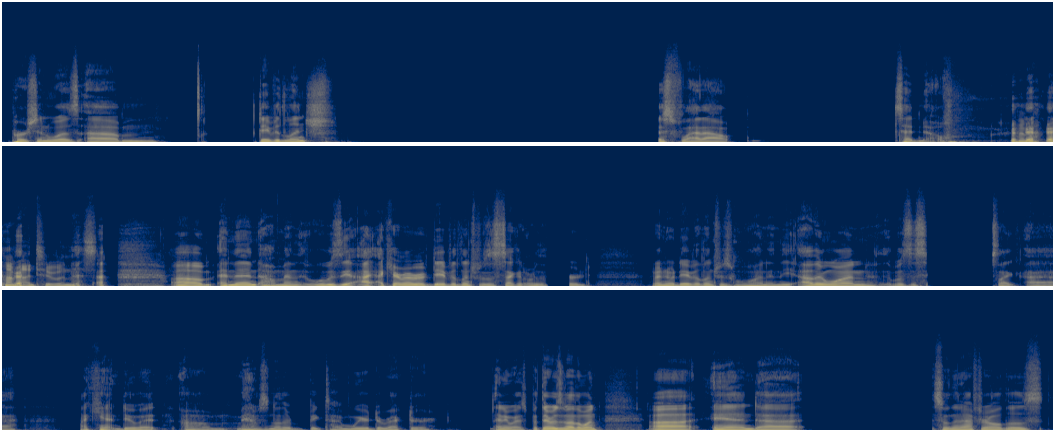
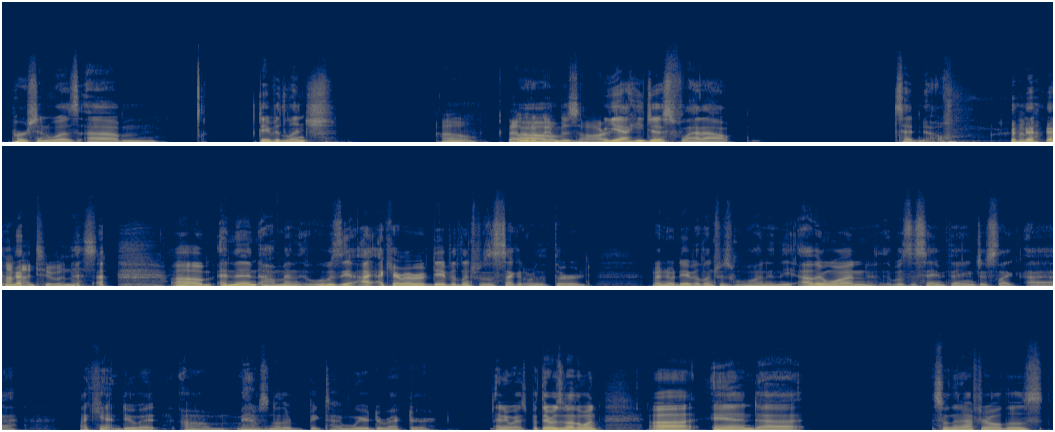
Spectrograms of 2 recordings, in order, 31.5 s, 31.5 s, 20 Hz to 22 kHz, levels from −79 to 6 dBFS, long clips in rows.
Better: second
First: audio cutting out; at 4.5 s for 2 s, at 16 s and at 20 s for 0.5 s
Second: none

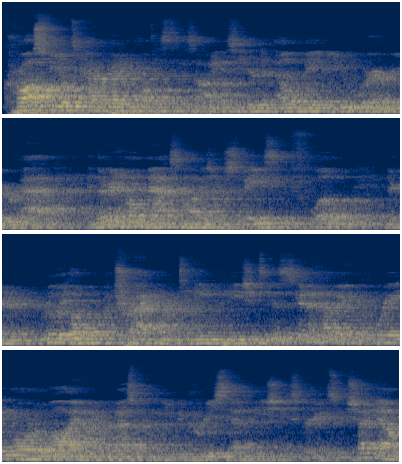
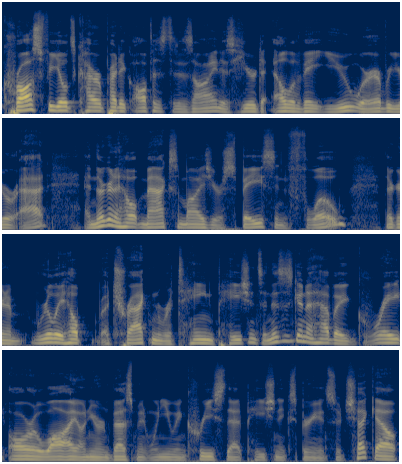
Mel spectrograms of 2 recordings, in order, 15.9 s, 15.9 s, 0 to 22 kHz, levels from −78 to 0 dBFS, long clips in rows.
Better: second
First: room echo; strong; dies away in 2.3 s // off-mic speech; far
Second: none

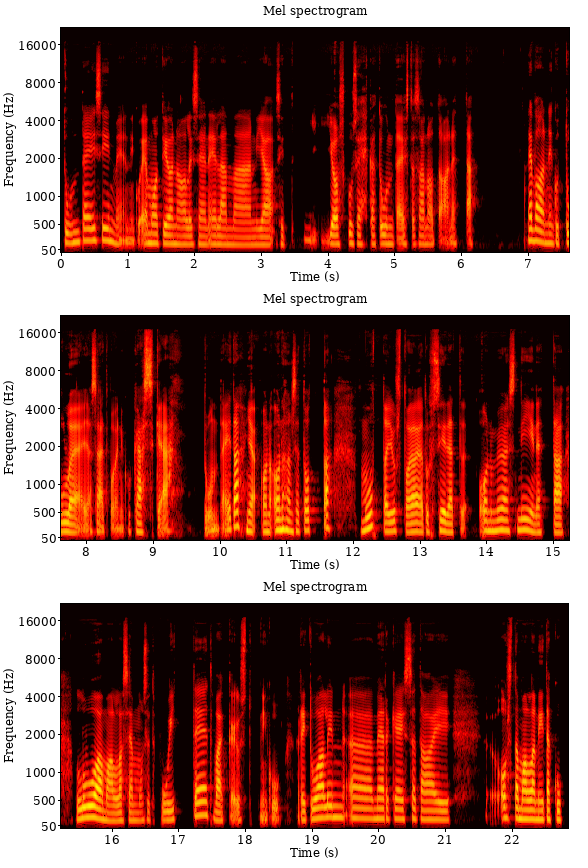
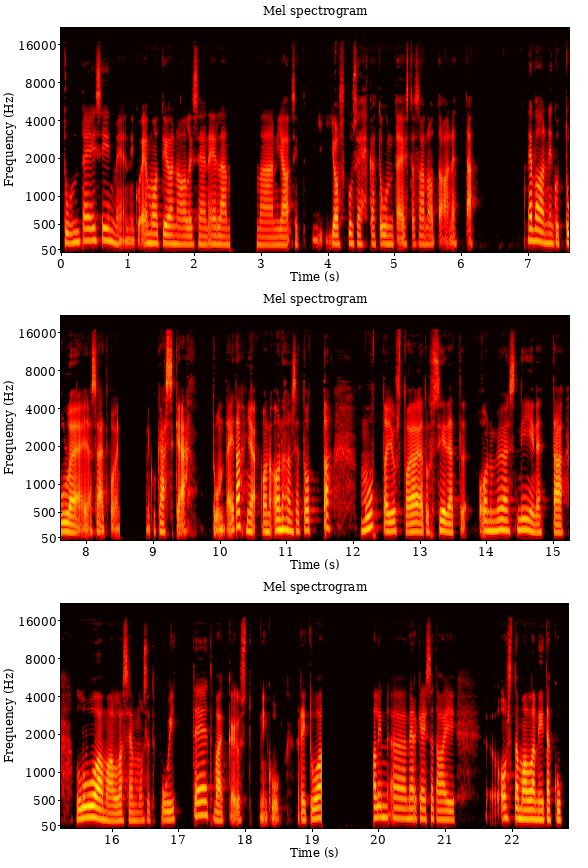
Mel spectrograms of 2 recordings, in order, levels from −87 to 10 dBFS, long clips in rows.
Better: first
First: none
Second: audio freezing; at 2.5 s, at 8.5 s and at 19 s for 1 s

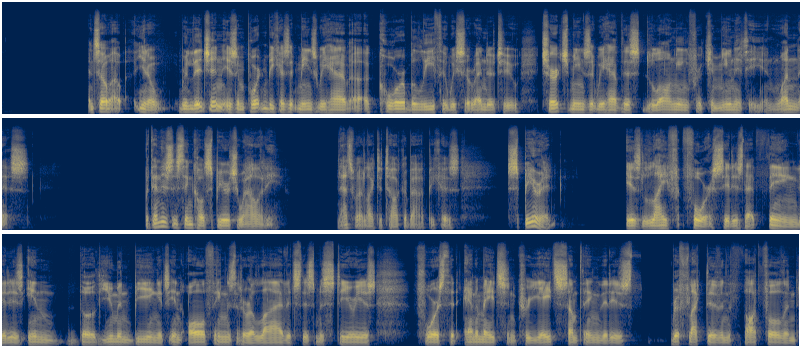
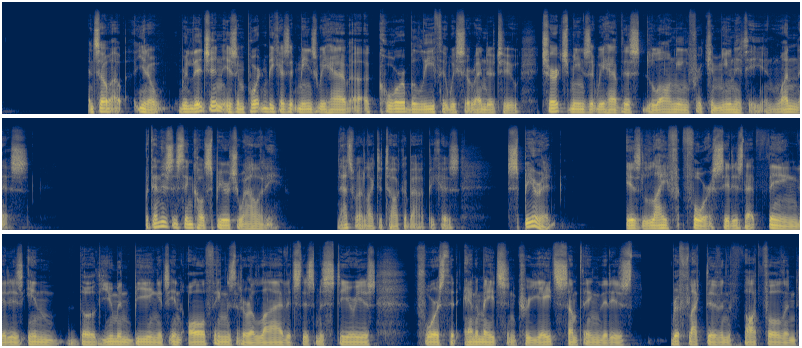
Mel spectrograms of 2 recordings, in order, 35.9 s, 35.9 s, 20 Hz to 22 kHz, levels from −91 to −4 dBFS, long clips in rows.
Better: second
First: thin; somewhat; fading below 350 Hz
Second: none

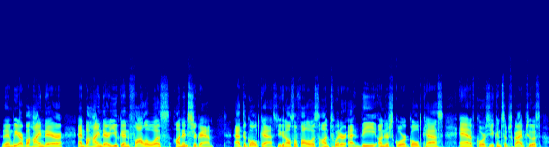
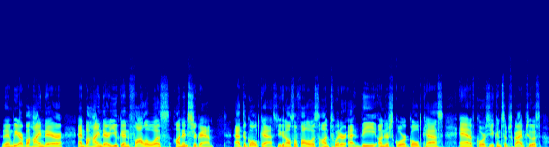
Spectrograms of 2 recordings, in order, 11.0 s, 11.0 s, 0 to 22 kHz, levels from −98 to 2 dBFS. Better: neither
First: muffled; slightly; fading above 2.5 kHz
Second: muffled; slightly; fading above 2.5 kHz

